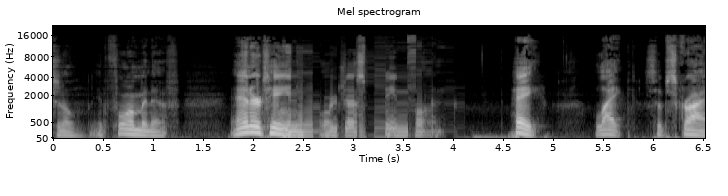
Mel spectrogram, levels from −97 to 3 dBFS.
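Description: From 2.31 s to 4.12 s the speech takes on a robotic sound from repeated short buffers: a rigid, metallic buzz at 100 Hz that still loosely tracks the words. The likely cause is audio arriving too slowly, so a 10 ms chunk is looped while most of the real signal is skipped. A spectrogram shows evenly spaced horizontal harmonics every 100 Hz, and the waveform shows identical 10 ms cycles repeating.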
